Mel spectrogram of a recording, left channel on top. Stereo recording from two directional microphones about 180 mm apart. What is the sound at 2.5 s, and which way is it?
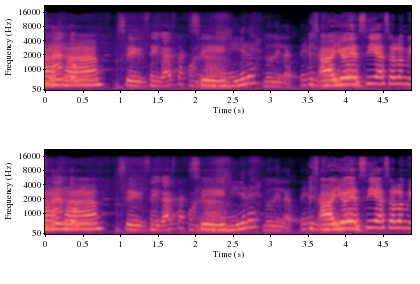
Speech, 35° left (ahead or behind).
